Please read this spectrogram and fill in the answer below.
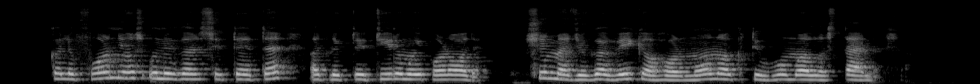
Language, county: Lithuanian, Vilnius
